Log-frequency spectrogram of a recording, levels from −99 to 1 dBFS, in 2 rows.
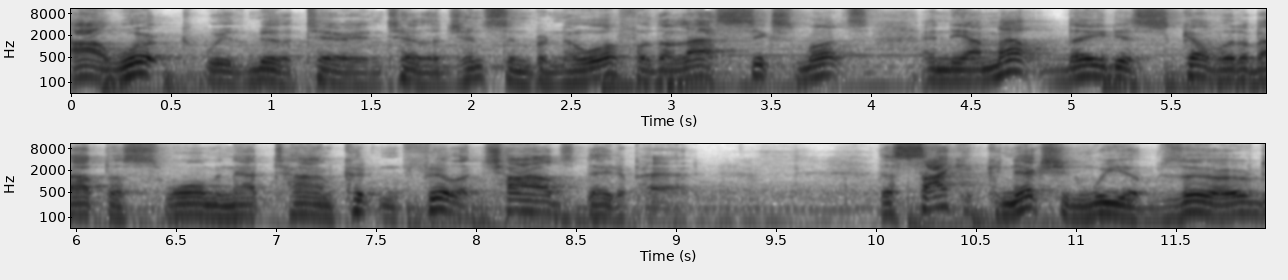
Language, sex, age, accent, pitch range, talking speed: English, male, 50-69, American, 95-130 Hz, 165 wpm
